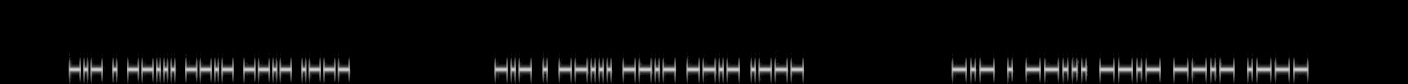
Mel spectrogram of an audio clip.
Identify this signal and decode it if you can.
Morse code, heard as a keyed tone, about 30 wpm, 700 Hz. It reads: KE7QQJ KE7QQJ KE7QQJ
